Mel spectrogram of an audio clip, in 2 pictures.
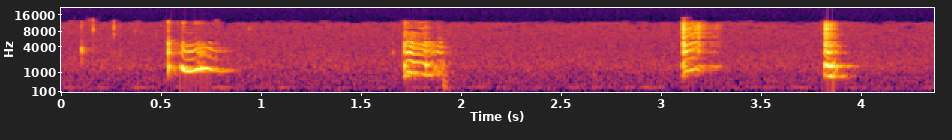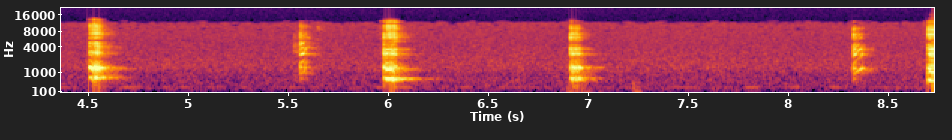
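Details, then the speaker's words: About ten short, squeaky, strained voiced catches at irregular intervals, hiccup-like gasps; self-recorded episode of constricted noisy breathing in a person with suspected deviated septum, sinus pressure, spasms and tics; possibly tic or laryngeal spasm. "What, I don't know what I'd describe that type of breathing as. Constricted?"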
